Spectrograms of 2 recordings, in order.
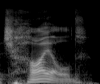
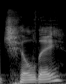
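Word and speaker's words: Childe: now we're on to child thank you for letting me know how to pronounce child's name as well instead of me calling him chill day i appreciate it guys um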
